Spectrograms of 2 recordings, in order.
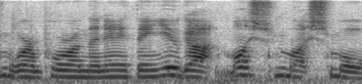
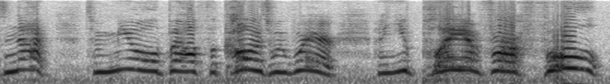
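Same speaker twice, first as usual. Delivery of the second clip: high, loud angry shouting; captain berating the drunk sailor, shouting; furious captain; 8 semitones higher, 8 dB louder than usual. Acted. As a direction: rage at the sailor.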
